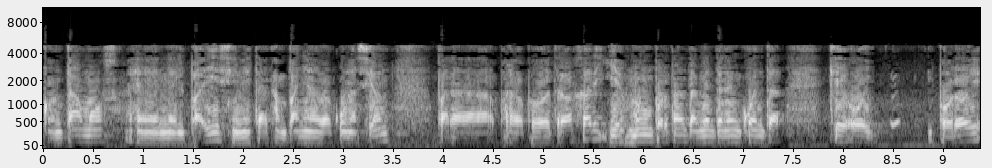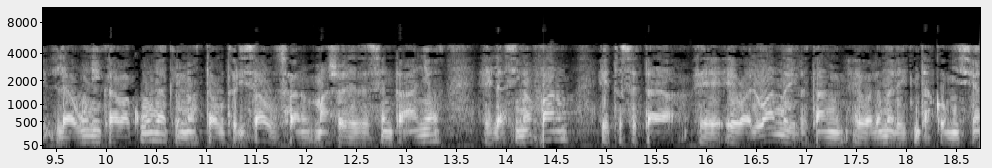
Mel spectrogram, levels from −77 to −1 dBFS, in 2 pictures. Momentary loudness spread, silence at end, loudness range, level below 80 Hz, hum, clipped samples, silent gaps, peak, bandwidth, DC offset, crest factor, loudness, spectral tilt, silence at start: 5 LU; 0 s; 1 LU; -58 dBFS; none; under 0.1%; none; 0 dBFS; 7 kHz; under 0.1%; 18 dB; -17 LUFS; -6.5 dB/octave; 0 s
